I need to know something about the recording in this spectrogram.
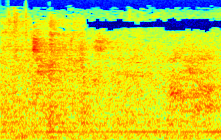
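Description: Indian Railways passenger coaches rolling past a platform: a steady low rumble of wheels on rail with a held low hum and a few knocks over rail joints.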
